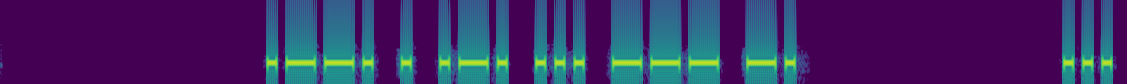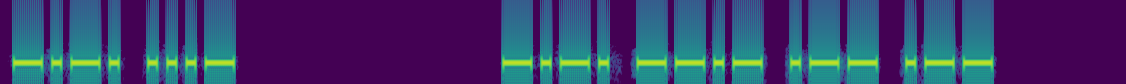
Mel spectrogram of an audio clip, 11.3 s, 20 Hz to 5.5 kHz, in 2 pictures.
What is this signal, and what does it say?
Morse code, heard as a keyed tone, about 25 wpm, 550 Hz. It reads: PERSON SCV CQWW
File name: Ultimate Word List / 25WPM Ultimate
